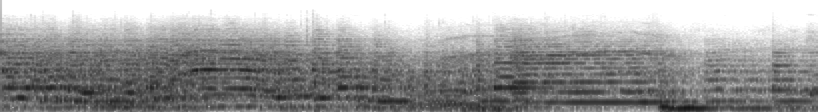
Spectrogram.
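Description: Live band music dominated by an electric guitar playing lead lines with bent, gliding notes. Deep bass notes come in about five seconds in.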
